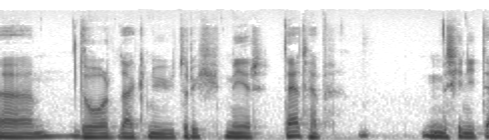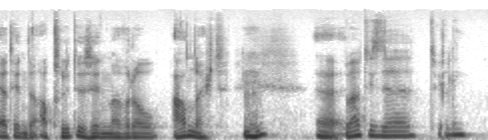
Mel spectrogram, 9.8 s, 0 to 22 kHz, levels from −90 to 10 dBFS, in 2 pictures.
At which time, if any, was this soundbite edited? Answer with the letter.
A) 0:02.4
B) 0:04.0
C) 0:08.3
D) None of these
C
